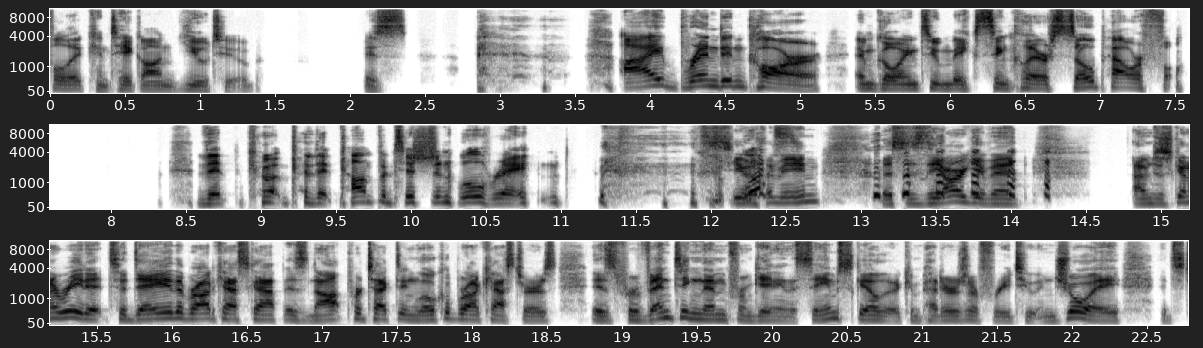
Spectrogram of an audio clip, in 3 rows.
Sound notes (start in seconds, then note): 2.8 laughing; 11.2 laughs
